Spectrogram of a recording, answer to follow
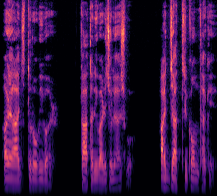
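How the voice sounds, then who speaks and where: Man acting a fast-talking humble village boatman. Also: fairly low pitch, completely flat delivery, a bit bright, lightly acted. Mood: reassuring, casual. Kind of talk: cartoon dialogue.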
